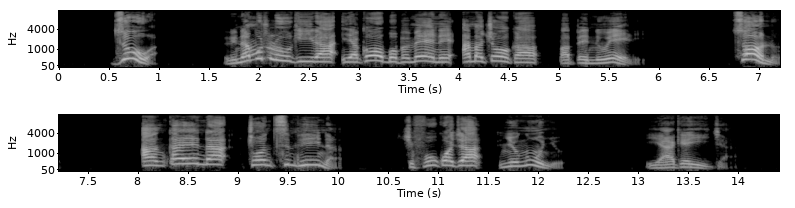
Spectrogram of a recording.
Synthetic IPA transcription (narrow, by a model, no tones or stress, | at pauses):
d͡zuwa̰ | linamutuluk̬iɾajakɔɓɔp̬amɛnɛamat͡ʃɔkapapɛnuɛlḭ | t͡sɔnɔ̰ | aŋkaɛnda | t͡ʃɔnt͡sʰimpʰina̰ | t͡ʃifukwat͡ʃaɲuŋuɲṵ | jak̬ɛḭːt͡ʃa̰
